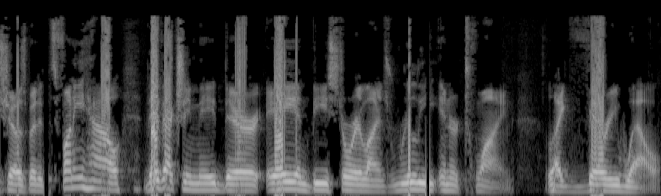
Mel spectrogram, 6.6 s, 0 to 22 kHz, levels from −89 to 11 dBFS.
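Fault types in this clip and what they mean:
Integer overflow: Peaks in this speech exceed the integer limit by up to about 4 dB and wrap to the opposite sign rather than being limited. The result is violent cracks, sharper than clipping, worst in the louder stretches around 1.5 to 1.7 s and 2.4 to 3.0 s.
Gap at a join of encoded pieces: Separately encoded pieces were joined with their encoder start delay and end padding left in. Continuous speech breaks with a gap of 53.7 ms at 0.44 s and 41.2 ms at 4.26 s, its smeared edges leaving a shorter stretch of silence, then resumes.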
